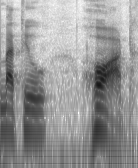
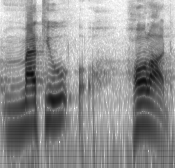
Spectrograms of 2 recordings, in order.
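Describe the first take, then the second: First: The L sound in the surname is dropped. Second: The L sound in the surname is pronounced.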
